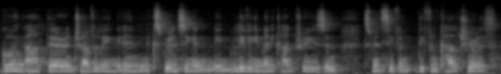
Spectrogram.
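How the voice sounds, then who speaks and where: A middle-aged Israeli woman talks loosely as a podcast guest, with a low, mellow voice. Her sentences wander, full of "like" and "you know". The room around her sounds echoey. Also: level tone, fairly quick. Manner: rambling, with many "like" and "you know" fillers. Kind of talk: casual interview chat.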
